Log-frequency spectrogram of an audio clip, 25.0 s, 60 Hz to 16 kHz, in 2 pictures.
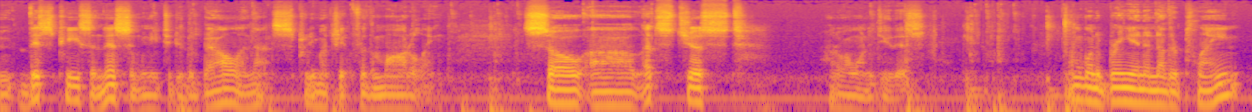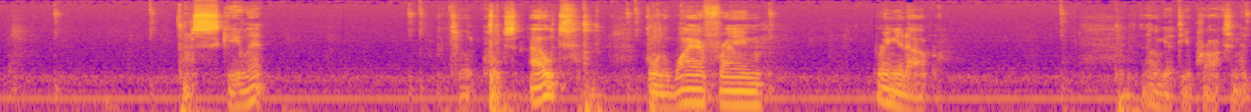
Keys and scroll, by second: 9.4 Tab, 10.6 shift+a, 14.3 s, 17.4 KP_1, 18.3 z, 23.7 s.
